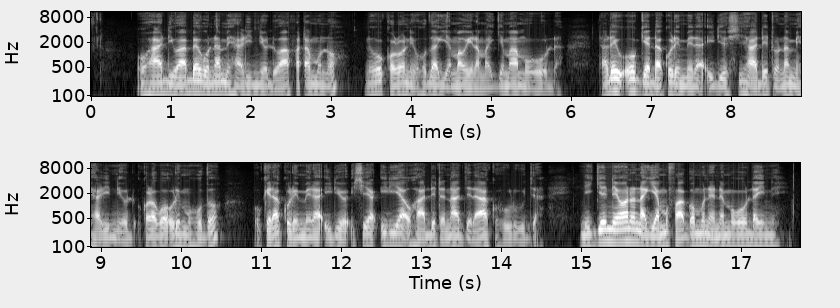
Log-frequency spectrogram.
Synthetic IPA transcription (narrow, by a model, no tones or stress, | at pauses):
oɦadiwaːbɛɣonameɦaɾineodowafatamonɔ | neɣokɔɾwɔneoɦoðaɣiamaweɾamaiɡemamoɣoːda | taɾeuʔoɡeɛdakoɾemeɾa̰ʔiɾijɔɕiɦadetwɔnameɦa̰ɾinekɔɾaɣwɔʔoɾemoɦoðɔ | o̰keɾakoɾemeɾa̰ʔiɾiɔʔiɾiaoɦadetɛnad͡ʒɛɾajakoɦuɾud͡ʑa̰ | niːɡeneɔnanaɣiamofaɡɔmonɛnɛmoɣoːdaine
